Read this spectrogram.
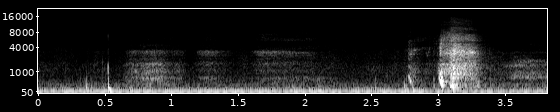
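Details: Small sneezing fit on a rainy, stormy day, recorded on a phone: breathy intakes build to one sharp, explosive sneeze near the end over a steady low room hum. The person was already tickly beforehand.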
